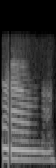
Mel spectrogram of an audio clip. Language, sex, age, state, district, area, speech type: Malayalam, female, 45-60, Kerala, Idukki, rural, conversation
